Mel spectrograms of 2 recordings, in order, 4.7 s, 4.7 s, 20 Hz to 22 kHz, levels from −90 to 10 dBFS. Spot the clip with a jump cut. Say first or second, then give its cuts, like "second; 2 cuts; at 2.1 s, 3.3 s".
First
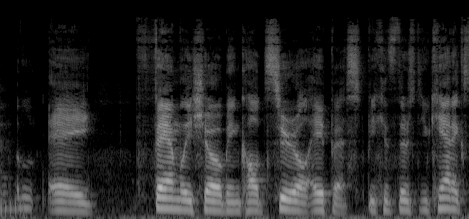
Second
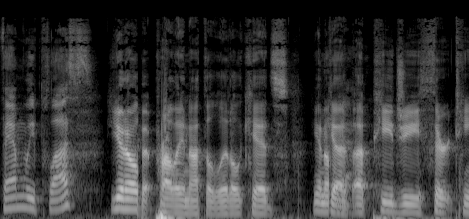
second; 2 cuts; at 1.4 s, 3.3 s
